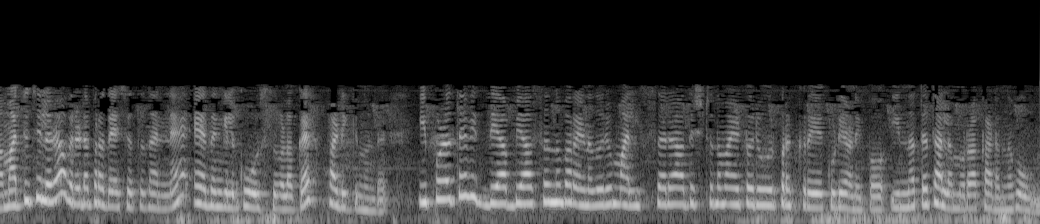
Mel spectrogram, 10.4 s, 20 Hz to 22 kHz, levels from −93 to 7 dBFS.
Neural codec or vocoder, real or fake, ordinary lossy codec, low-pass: none; real; MP3, 24 kbps; 5.4 kHz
